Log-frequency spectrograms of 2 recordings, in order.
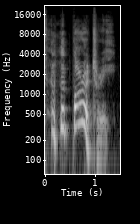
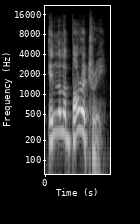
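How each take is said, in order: First: High, baffled echo of the word; a puzzled question. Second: Loud, fast, firm answer; a firm, clear reply. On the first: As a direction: repeat it as if it makes no sense. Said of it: "he answered in a puzzled tone". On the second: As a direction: state it plainly to calm him. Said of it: "as clear and as firm a tone". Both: A narrator's reading.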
